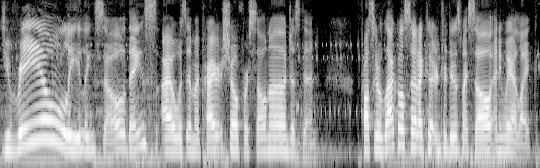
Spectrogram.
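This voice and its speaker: A woman voicing a young female pirate-show performer from a game, playful, theatrical and excitable. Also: medium pitch, moderate pace, soft background music, lightly acted. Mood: perky. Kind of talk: reading game dialogue in character.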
